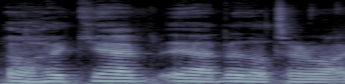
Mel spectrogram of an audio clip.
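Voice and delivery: speaking softly. Retelling answering Dad at the movies, in a softer voice. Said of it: "Trying to talk in a softer voice".

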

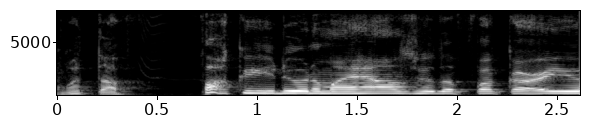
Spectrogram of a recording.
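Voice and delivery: high, acted-out screaming. Retelling confronting a stranger in his house, retelling a scream. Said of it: "I'm just screaming at him".

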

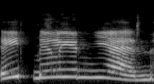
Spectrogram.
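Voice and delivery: campy villain delivery. Recounting a story about a broken vase, in an Austin Powers voice. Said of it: "Why do I have to say it like Austin Powers?".

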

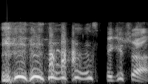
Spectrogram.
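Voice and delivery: high, loud laughing and giggling.

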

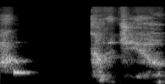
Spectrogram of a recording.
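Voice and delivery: gasping, strangled, choked, gurgling whisper. A wounded mother speaks from behind you in a choking, gurgling voice. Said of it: "your mother's choking voice from behind you, gurgling gasps".

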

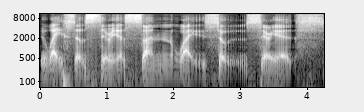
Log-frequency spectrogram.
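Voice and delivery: very slow, breathy villain near-whisper. Answering the co-host who says the topic is serious: Joker voice. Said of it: "Okay, Joker".

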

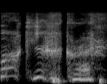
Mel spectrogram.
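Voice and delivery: mock very high scream of a huge crowd. Retelling how thousands at a festival screamed at a friend: imitating a crowd screaming. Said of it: "just screamed".

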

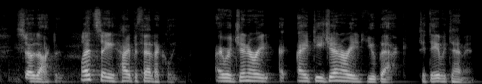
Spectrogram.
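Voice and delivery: squeaky, high, chipmunk-like political commentator voice. Playing a movie figure who addresses the doctor with a hypothetical, Ben Shapiro voice. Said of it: "I don't know why I'm using Ben Shapiro's voice".

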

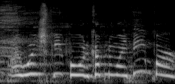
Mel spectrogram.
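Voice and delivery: squeaky voice pitched way up high. Playing both sides of a chat with Mickey, answering as him: Mickey Mouse impression. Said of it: "was that accent or that impression good enough".

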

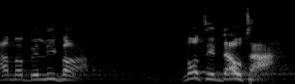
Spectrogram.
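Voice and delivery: full-voiced, very loud Nigerian accent. Leading the audience in repeating a phrase, nigerian accent. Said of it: "Say it like a Nigerian person".

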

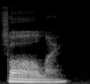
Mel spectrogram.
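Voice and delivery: Falang with the weight on first syllable Fa. Showing how Thais say the word Falang: stress first syllable of Falang. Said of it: "The Thais say it more with the emphasis on the first syllable".

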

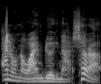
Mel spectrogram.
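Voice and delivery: harsh, aggressive scolding outburst. Retelling snapping at oneself mid-podcast: imitating aggressive self-talk. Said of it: "I'm so aggressive with myself".

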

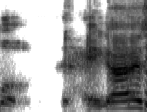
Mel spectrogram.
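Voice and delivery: put-on high, creaky talk through a mouth full of food. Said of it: "my mouth is all full of, like, pasta".

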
